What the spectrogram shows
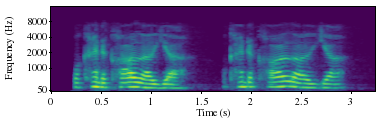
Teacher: My word you, shortening down to ya.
